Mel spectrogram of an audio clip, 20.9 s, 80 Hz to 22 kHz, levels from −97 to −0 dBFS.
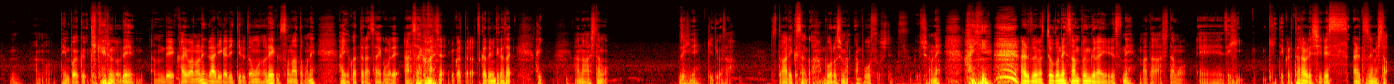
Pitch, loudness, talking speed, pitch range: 90 Hz, -34 LUFS, 475 characters per minute, 80-100 Hz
